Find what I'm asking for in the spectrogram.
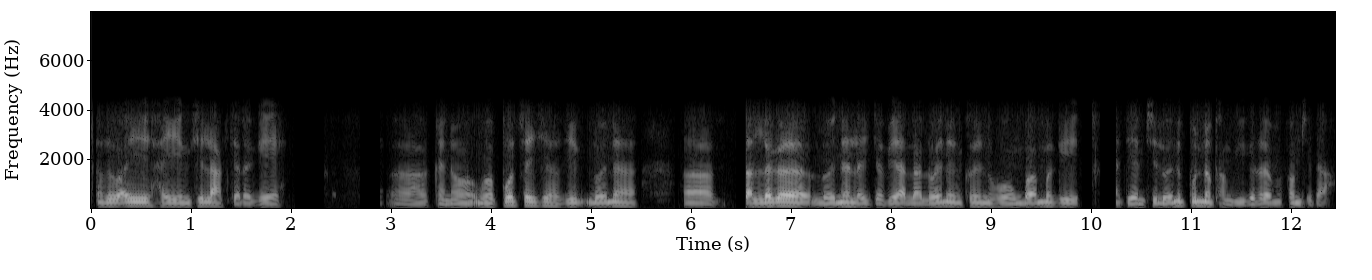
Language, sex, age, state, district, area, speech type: Manipuri, male, 45-60, Manipur, Thoubal, rural, conversation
